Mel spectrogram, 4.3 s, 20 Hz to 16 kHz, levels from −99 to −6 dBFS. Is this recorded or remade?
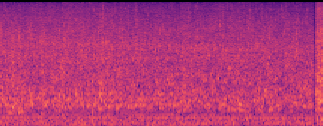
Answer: recorded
